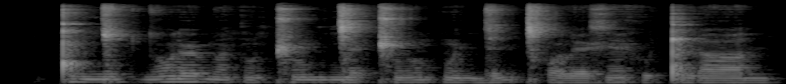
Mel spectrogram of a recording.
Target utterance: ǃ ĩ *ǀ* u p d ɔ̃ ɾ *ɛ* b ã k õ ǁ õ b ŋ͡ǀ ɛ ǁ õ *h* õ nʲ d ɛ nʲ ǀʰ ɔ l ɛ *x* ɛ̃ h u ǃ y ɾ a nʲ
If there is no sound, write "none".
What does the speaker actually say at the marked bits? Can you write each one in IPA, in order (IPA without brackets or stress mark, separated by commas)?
ŋ͡ǀ, œ, p, x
